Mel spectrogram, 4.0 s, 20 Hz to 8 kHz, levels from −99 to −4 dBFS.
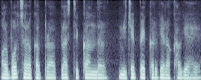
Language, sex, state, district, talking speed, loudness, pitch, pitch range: Hindi, male, Arunachal Pradesh, Lower Dibang Valley, 180 wpm, -17 LUFS, 115 Hz, 115-120 Hz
